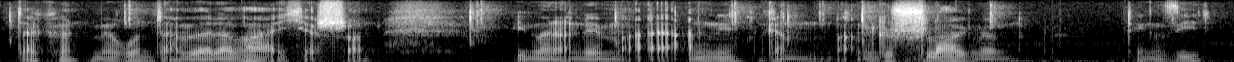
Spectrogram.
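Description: A man's voice: on the low side, steady tone, normal speed, vocal fry, lo-fi sound, noisy background. A man casually commenting while playing a game, chatty and muttering to himself. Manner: chatty, muttering, swears and laughs. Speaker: let's play gamer.

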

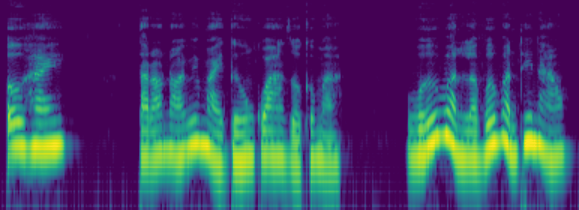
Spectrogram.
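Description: A woman voicing a harsh, domineering older mother-in-law who talks loud and scolding, with a mellow tone. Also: medium pitch, expressive, brisk, close to an everyday voice.

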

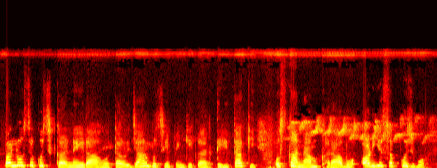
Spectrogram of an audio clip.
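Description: A woman's voice: high-pitched, lively intonation, a little fast, a little mellow. A woman casually retelling a drama's plot, reading every character's lines herself. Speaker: drama recap narrator. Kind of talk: casual storytelling recap.

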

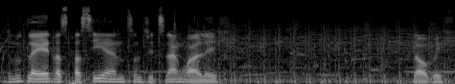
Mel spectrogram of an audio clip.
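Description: A man giving casual commentary while playing an online shooter, excitable, humming and swearing at times. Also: mid-range voice, normal speed, over music. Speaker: gaming livestreamer.

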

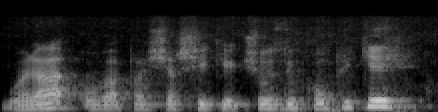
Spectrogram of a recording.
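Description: A man with a French accent leading a yoga class over a video call, giving slow, calm instructions with breathing cues. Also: on the high side. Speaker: yoga teacher.

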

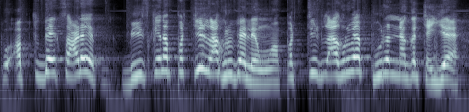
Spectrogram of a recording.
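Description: A young man with a Haryanvi accent, shouting abusively in a staged phone argument at home during a prank. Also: very high voice, fairly quick.

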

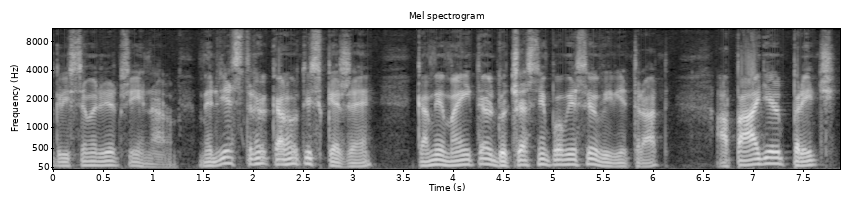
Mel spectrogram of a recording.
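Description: A man narrating a memoir aloud, telling it in a lively storytelling manner. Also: low-pitched, no echo.

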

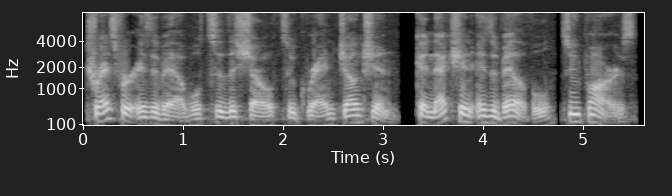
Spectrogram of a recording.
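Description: A man's voice: lowish voice, sing-song, normal speed, slightly rough, rough recording. A man reading scripted subway station announcements in clipped, formal phrases, like an automated system.

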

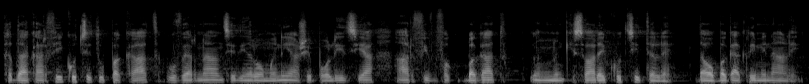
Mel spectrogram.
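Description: Male preacher with a low, deep voice, urgent and warning, recorded in a reverberant church hall. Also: level tone, hardly any pauses. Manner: urgent, direct warnings to the congregation. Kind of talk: sermon.

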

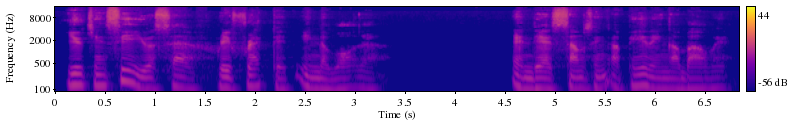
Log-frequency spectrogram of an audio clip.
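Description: Slow, deep, mellow male meditation guide. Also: breathy edge. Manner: soothing, unhurried delivery with frequent pauses.

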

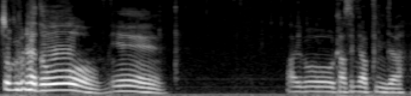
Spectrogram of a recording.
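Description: A man streaming and commentating a game, rambling and excitable, swinging between loud panic and quiet muttering. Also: on the high side, moderate pace, no room sound.

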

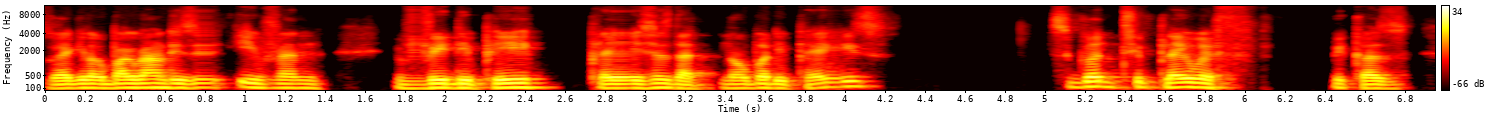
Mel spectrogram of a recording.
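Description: A man's voice: fairly low pitch, darkish tone. A man with an Israeli accent, a panelist on a video call, explaining plainly and earnestly in casual chat. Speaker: panelist, bug bounty hunter.

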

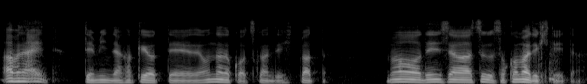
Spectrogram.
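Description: Deep-voiced man telling a creepy ghost story. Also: slight background noise. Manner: creepy storytelling with drawn-out words, repeated phrases and trailing sentence ends. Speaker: amateur ghost story teller. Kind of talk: spooky ghost story narration imitating a veteran storyteller. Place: small dark room indoors.

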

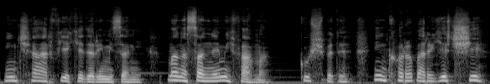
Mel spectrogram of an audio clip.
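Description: A man's voice: lively intonation, faint music behind. A man voicing a young, emotional, heartbroken woman in an audiobook, pleading and tearful. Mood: bewildered. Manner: high-pitched, pleading, tearful.

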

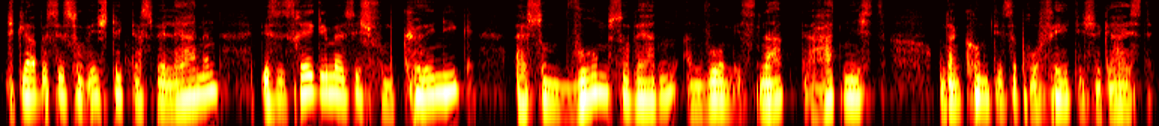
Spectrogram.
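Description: Hushed and urgent male preacher, husky tone. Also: mid-range voice, normal speed, no echo. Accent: French. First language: French. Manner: swings from hushed, near-whispered lines to loud emphatic repetition. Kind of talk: sermon.

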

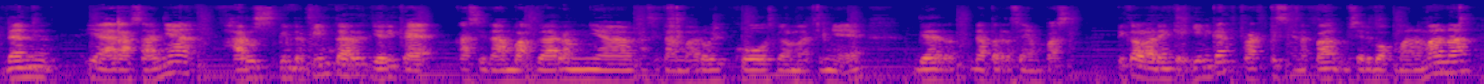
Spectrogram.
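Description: A man's voice: mid-range voice, fast talker. A young man from Indonesia hosting a casual home vlog, chatting to his viewers and often calling them guys. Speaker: vlog host. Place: small room at home, indoors. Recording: roomy, distant sound with background music.

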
